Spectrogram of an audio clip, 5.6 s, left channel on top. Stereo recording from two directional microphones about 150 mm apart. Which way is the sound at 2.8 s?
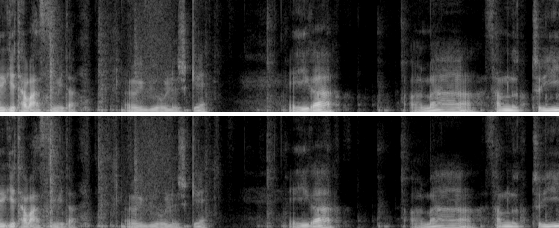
35° left (ahead or behind).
